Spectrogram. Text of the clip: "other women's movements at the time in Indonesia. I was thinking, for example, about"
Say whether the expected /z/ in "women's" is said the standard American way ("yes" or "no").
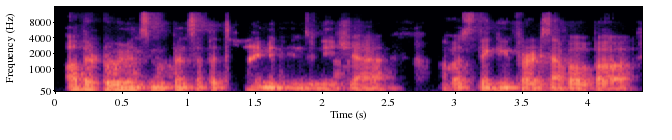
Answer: yes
